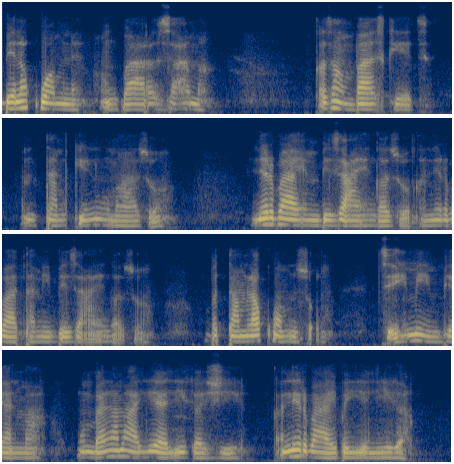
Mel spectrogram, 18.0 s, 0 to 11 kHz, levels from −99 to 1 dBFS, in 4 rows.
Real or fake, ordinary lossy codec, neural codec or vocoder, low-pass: real; Opus, 16 kbps; none; 7.2 kHz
